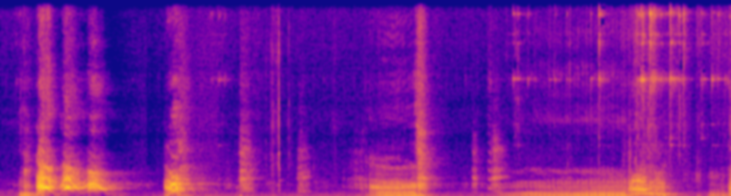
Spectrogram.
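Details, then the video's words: Miniature Schnauzer puppy and adult dog at tug of war; sharp barks open, a short bark follows, then a harmonic growl and a longer wavering growl close the stretch, with quiet gaps between. "Mini Schnauzer Puppy and Adult Dog playing Tug of War"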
